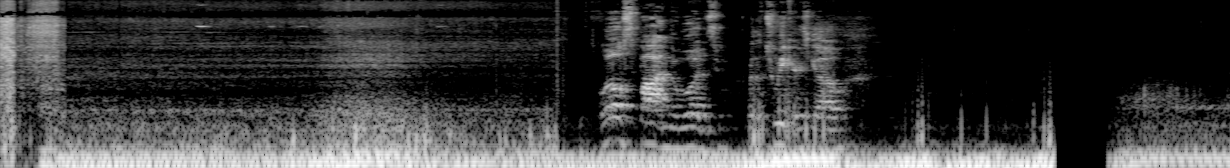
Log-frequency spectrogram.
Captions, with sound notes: [Engine rumbling] - A little spot in the woods, where the tweakers go...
